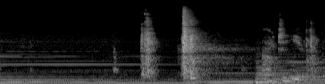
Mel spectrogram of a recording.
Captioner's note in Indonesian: Pintu terbuka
